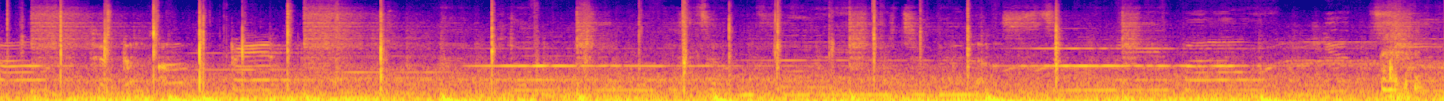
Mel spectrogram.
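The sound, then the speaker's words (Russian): Two vans drive along a road with a steady low engine rumble and road noise, and faint ticks and clicks are scattered on top. “По дороге едут два фургона.”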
